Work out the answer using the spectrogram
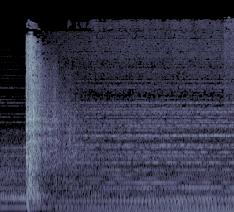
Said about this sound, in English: What? Was that a gunshot?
